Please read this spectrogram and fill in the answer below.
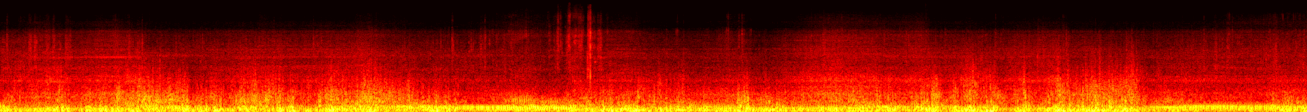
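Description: Small Honda automatic scooter running along a road, its engine and road noise under a steady, heavy wind rumble on the microphone from the ride.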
